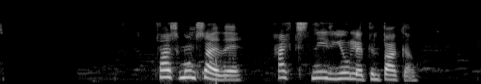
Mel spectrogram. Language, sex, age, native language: Icelandic, female, 12, Icelandic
